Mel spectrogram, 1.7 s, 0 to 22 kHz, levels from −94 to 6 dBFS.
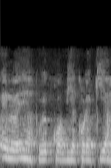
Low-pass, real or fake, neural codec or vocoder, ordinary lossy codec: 19.8 kHz; fake; codec, 44.1 kHz, 7.8 kbps, Pupu-Codec; AAC, 24 kbps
